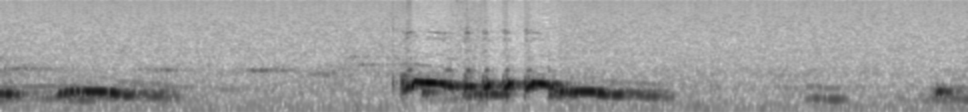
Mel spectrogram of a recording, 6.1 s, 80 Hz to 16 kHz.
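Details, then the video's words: Zebra dove singing to lure other perkutut, recorded on Indonesia's 79th Independence Day. Soft low coo, a pause, then one strong burst of rapid clipped coos fading into a long falling note, and a faint coo after. "Perkutut Masteran Manggung Gacor Mancing Burung Lain"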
